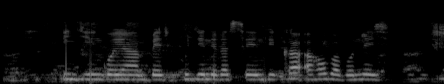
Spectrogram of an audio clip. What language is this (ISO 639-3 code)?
kin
